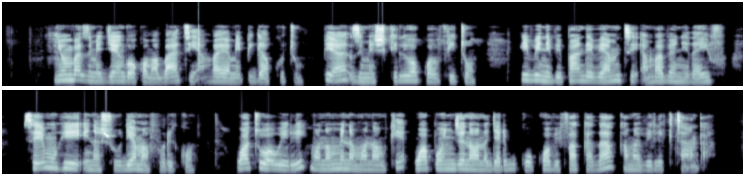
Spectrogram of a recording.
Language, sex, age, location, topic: Swahili, female, 18-24, Kisumu, health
